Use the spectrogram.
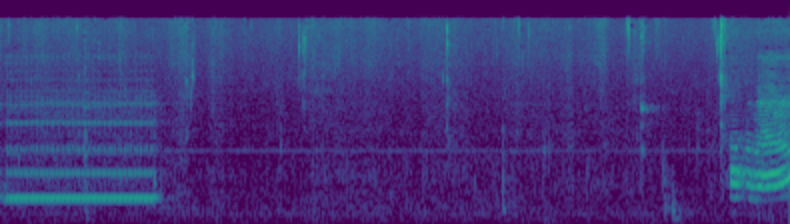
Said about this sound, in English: now we're calling our other sister, DG, on the phone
